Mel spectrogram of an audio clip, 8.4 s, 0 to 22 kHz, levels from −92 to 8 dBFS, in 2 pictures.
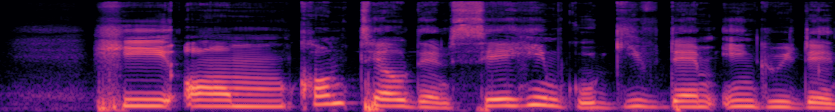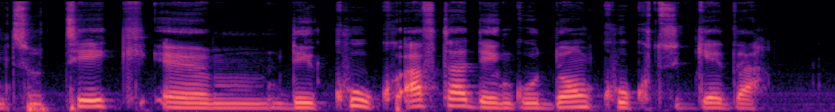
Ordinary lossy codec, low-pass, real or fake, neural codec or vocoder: none; none; real; none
